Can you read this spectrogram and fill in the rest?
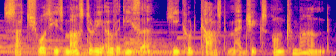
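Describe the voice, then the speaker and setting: An actor with an English accent playing a learned, courtly scholar in a fantasy game, formal and eloquent. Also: male voice, lowish voice, big pitch swings, a little slow, creaky, over music, exaggerated voice. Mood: scholarly, intrigued. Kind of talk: video game drama acting.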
